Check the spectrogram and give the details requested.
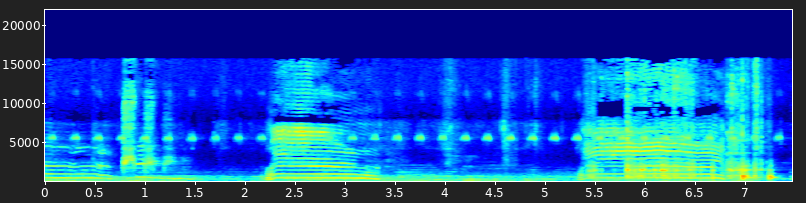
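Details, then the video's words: Homeless cat coming each day for milk, hungry, meowing three times with drawn, level cries; a few sharp clicks and knocks sound near the end. "Hungry Homeless Cat Comes Daily For Drinking Milk"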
